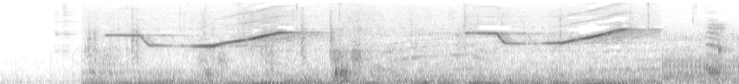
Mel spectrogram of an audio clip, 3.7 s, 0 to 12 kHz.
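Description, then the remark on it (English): Robotic R2-D2-style whistles and beeps: two matching phrases, each a steady high tone that dips lower and then sweeps up in a bright rising chirp, over a low rumbling background. “Oh, a little R2-D2. Yeah, okay, you know. I like it. You know. Get the tweets and the beeps.”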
